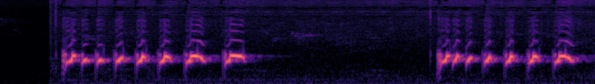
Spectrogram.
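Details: Local zebra dove singing actively. Two short bursts of rapid, staccato cooing notes, each about a second long and ending on a slightly drawn-out note, separated by a pause.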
